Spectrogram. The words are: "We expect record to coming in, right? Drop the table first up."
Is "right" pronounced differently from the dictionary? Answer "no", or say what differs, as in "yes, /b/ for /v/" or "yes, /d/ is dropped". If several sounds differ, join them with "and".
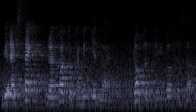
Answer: yes, /l/ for /ɹ/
